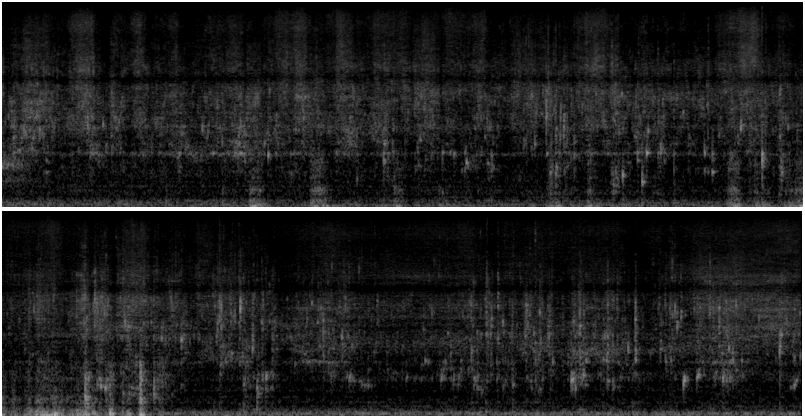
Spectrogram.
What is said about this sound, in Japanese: おでこや耳についている泡も流して、また全体にお湯をかけて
